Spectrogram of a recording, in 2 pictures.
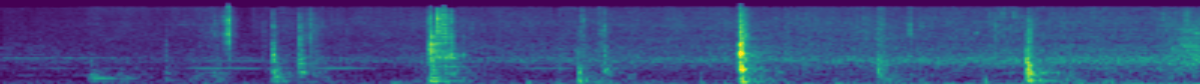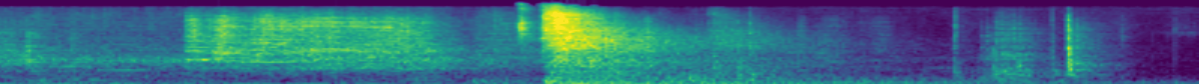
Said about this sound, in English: Close the door behind you if you don't mind.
